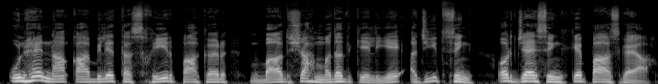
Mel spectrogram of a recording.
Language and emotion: Urdu, neutral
